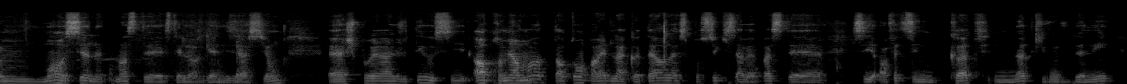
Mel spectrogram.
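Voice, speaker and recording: Young Québécois man with a low voice, student guest, relaxed chatty delivery over a video call. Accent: Québécois French. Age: young adult. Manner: relaxed, chatty, frequent "euh" and "là".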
